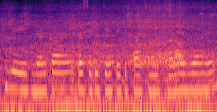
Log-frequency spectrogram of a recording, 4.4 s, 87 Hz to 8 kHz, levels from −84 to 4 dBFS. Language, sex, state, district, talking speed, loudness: Hindi, female, Uttar Pradesh, Jalaun, 180 wpm, -15 LUFS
